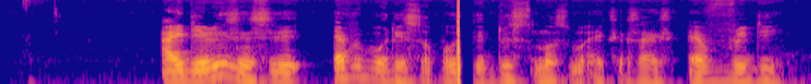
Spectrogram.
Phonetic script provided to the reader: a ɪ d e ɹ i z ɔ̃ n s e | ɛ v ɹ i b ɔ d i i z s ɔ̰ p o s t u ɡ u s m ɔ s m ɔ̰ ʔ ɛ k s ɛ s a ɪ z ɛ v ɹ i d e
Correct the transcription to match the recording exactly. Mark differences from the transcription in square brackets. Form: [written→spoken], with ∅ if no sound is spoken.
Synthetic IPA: a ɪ d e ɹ i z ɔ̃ n s e | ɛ v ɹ i b ɔ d i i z s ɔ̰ p o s t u [ɡ→d] u s m ɔ s m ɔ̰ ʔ ɛ k s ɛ s a ɪ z ɛ v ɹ i d e

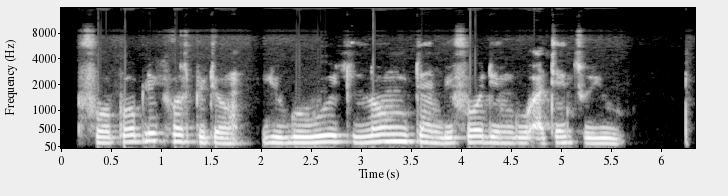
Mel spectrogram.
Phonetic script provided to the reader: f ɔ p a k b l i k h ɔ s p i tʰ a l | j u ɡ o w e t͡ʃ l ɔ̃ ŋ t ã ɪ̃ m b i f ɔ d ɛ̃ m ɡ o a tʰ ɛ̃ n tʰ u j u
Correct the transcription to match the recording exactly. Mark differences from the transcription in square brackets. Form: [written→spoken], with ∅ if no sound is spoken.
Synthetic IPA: f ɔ p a [k→∅] b l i k h ɔ s p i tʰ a l | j u ɡ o w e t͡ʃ l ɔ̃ ŋ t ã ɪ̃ m b i f ɔ d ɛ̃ m ɡ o a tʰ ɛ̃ n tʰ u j u

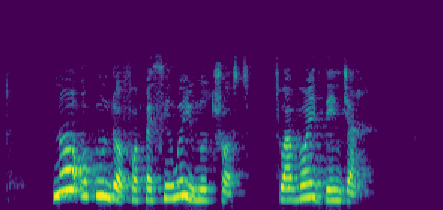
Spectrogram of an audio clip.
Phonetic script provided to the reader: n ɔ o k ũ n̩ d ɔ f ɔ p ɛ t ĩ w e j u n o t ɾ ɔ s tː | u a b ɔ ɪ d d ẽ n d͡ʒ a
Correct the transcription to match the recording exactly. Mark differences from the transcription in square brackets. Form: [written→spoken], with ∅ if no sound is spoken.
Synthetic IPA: n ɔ o k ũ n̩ d ɔ f ɔ p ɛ [t→s] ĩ w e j u n o t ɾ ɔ s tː | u a [b→v] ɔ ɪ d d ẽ n d͡ʒ a

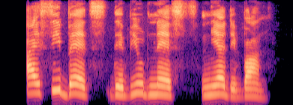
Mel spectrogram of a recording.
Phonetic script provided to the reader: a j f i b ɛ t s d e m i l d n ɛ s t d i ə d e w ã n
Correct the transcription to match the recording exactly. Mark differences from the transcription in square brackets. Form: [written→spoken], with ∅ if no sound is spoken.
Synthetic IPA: a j [f→s] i b ɛ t s d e [m→b] i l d n ɛ s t [d→n] i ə d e [w→b] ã n

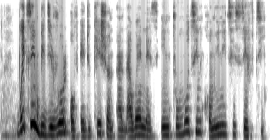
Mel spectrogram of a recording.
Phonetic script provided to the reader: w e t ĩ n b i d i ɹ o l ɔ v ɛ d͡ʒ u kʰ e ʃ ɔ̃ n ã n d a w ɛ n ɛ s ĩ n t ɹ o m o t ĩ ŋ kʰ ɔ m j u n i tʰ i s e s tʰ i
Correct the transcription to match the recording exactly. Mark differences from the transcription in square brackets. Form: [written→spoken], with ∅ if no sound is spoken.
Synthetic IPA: w e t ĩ n b i d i ɹ o l ɔ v ɛ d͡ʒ u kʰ e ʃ ɔ̃ n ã n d a w ɛ n ɛ s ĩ n [t→p] ɹ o m o t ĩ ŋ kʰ ɔ m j u n i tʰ i s e [s→f] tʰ i

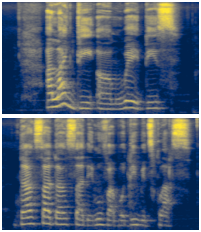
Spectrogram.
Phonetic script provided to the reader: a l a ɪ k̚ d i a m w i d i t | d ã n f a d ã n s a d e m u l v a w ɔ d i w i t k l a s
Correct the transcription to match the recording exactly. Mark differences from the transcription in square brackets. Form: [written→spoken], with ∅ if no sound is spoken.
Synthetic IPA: a l a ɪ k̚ d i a m w [i→e] d i [t→s] | d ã n [f→s] a d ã n s a d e m u [l→∅] v a [w→b] ɔ d i w i t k l a s

